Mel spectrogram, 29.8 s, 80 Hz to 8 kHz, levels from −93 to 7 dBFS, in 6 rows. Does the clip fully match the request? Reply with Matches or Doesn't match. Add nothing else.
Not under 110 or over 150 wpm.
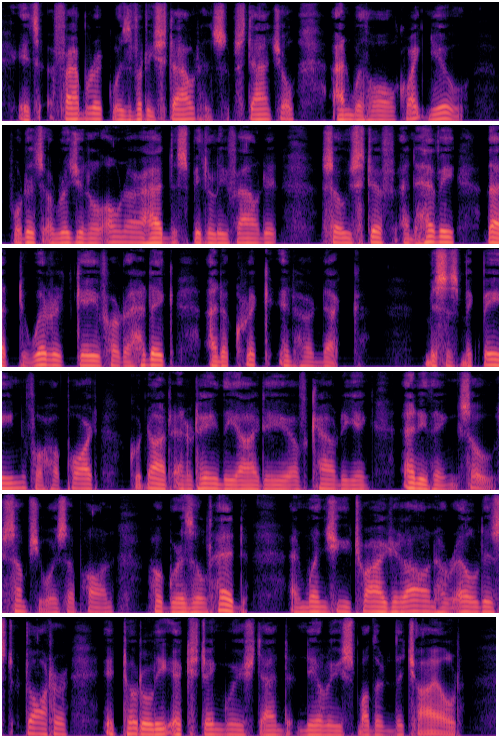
Matches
